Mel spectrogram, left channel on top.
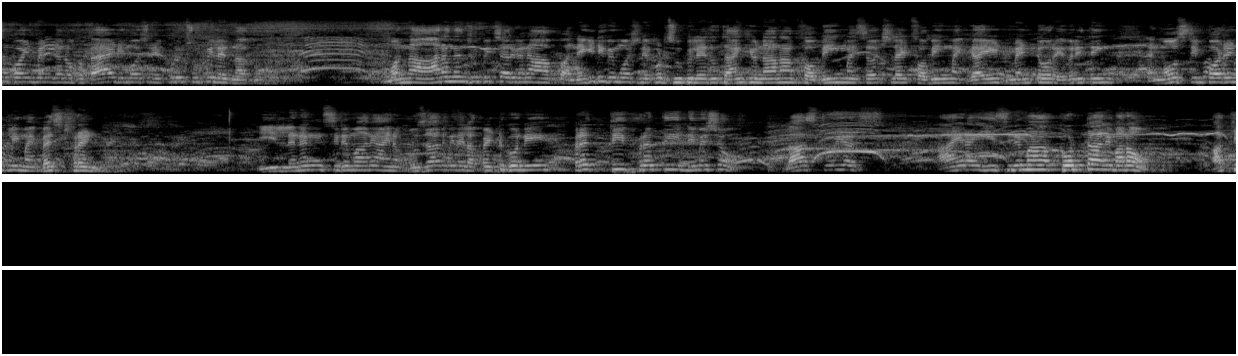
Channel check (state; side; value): silent; right; digital silence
